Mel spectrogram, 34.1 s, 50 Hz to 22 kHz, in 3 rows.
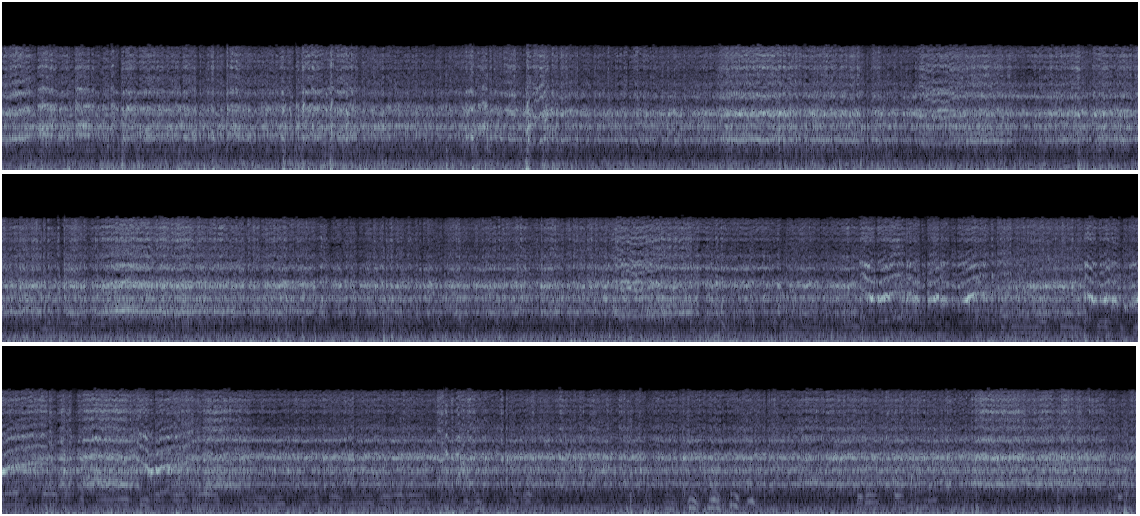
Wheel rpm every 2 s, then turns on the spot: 220, 230, 220, 200, 200, 200, 200, 200, 200, 190, 160, 170, 190, 200, 200, 200, 200.
none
